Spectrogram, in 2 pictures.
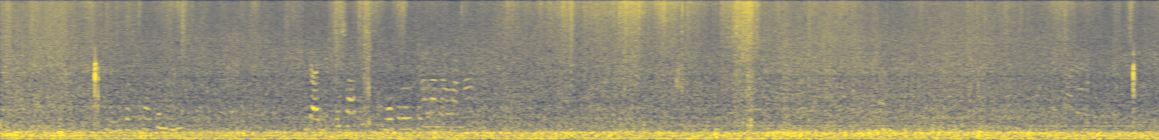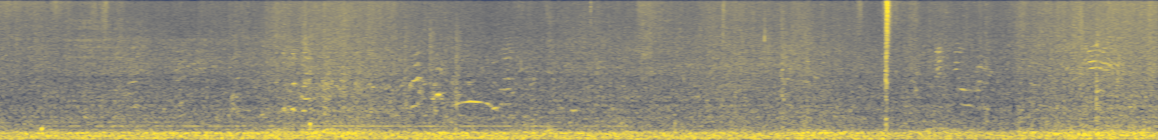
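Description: A steady rushing background noise, heaviest in the low end, with faint, indistinct voices at times and a single sharp click near the end.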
